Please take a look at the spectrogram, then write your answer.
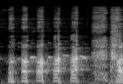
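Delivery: slow, laughing question. Acted. Rebecca laughing as she asks Connor when they leave.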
